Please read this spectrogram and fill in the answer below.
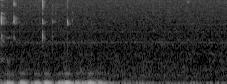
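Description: A few faint, short clicks over a low rumble in the first second, then near silence.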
